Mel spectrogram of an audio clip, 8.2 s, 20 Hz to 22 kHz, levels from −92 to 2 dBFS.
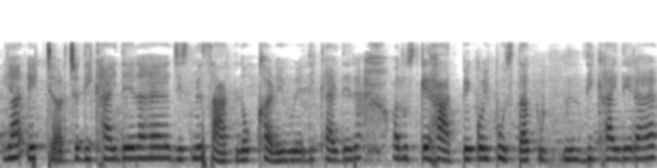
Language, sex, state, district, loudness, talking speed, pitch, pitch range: Hindi, female, Chhattisgarh, Raipur, -17 LUFS, 180 wpm, 245 Hz, 230-255 Hz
